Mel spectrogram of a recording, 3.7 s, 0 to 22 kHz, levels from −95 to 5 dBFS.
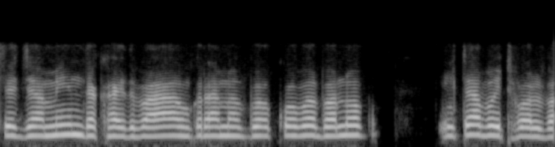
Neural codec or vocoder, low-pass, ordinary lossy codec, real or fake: codec, 16 kHz, 4.8 kbps, FACodec; 7.2 kHz; Opus, 16 kbps; fake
